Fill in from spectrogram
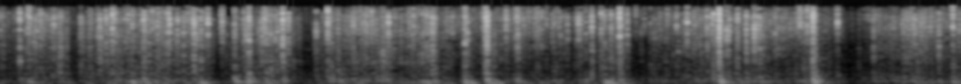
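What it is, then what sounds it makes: Kraft paper honeycomb wrap. A sheet of brown kraft paper honeycomb packing wrap is held flat and scratched and tapped with long nails. Dense, dry crinkling and scratching runs throughout, with bright papery crackle over soft, low thumps from the taps.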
